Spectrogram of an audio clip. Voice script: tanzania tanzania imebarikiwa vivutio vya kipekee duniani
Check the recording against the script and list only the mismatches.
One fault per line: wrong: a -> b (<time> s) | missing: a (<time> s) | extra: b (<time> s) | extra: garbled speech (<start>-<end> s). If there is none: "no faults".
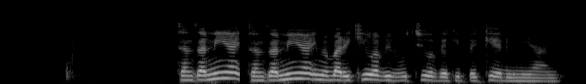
no faults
